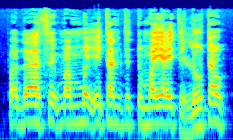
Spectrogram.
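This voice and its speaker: A man's voice: a little high, steady tone, fairly quick, a bit bright, close to an everyday voice. A man with an Ilocano accent playing a boastful village gambler who teases his friend, in an Ilocano radio comedy drama.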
